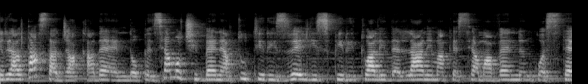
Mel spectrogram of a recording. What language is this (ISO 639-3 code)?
ita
